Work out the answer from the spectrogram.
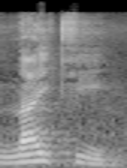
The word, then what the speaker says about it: Nike: the goddess of victory Nikki you might have seen that name but pronounces Nike and it's a brand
